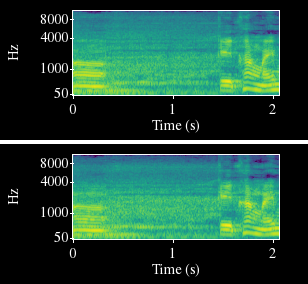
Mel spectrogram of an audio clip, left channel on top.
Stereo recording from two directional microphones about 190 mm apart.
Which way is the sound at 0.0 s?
5° right (ahead or behind).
